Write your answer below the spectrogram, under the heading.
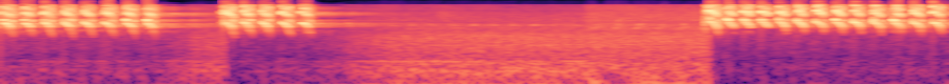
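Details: Cililin song used for training birds: quick series of thin, high-pitched repeated chirps in bursts, separated by a gap filled with low rumbling noise.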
